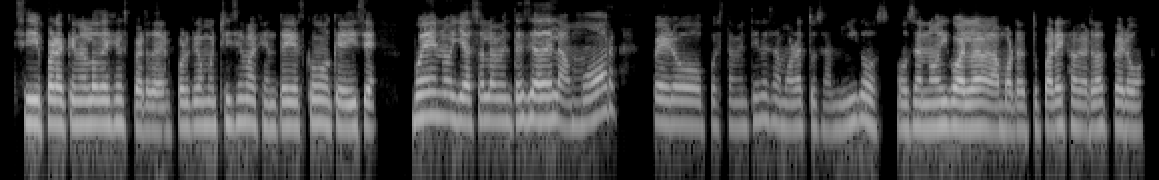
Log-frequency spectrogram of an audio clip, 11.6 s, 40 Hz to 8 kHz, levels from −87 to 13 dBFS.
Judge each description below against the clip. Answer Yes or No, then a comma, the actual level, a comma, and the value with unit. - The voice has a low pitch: No, high, 200 Hz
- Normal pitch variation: No, narrow, 2.2 semitones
